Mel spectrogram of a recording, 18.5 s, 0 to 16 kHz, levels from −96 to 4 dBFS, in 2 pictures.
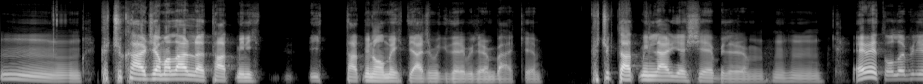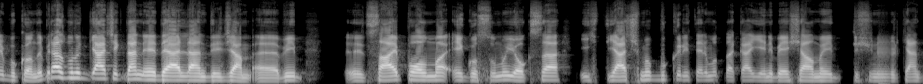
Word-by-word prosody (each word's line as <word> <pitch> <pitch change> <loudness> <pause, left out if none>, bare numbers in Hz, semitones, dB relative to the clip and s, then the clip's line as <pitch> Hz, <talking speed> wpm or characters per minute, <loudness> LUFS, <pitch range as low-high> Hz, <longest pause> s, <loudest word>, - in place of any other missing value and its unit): Hımm. 120 -12 -8 0.2
Küçük - - -4
harcamalarla 160 -4 +6
tatmin 115 -2 +1
ih 105 - -4 0.5
ih 115 -1 -11 0.2
tatmin 115 +1 -1
olma 105 -1 +3
ihtiyacımı 95 -1 -3
giderebilirim 85 -2 -7
belki. 80 0 -12 0.5
Küçük - - -7
tatminler 140 -2 +4
yaşayabilirim. 95 -8 -7
Hı 105 - -16
hı, 90 -2 -16 0.3
evet 210 -5 +1
olabilir 155 +1 -7
bu 125 - -8
konuda; 120 +2 -2
biraz 220 -2 +4
bunu 195 -2 -2
gerçekten, 175 -3 +2
eee, 140 -1 +2
değerlendireceğim. 120 -4 +3
Eee, 100 0 -3
bir, 125 0 -4 0.4
eee, 110 -1 -7
sahip 125 +5 +2
olma 130 0 +2
egosu 120 0 -6
mu 140 +1 -3
yoksa 125 +1 0 0.2
ihtiyaç 120 +2 -3
mı? 135 0 -7
Bu 140 - -10
kriteri 130 -3 -10
mutlaka 120 -3 -8
yeni 115 -1 -7
bir 115 - -2
eşya 110 +1 -3
almayı 110 -1 -4
düşünürken 110 0 -9
120 Hz, 140 wpm, -20 LUFS, 105-140 Hz, 0.5 s, harcamalarla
